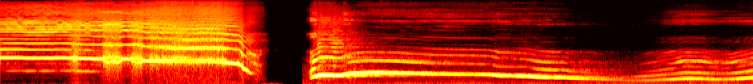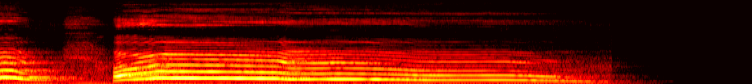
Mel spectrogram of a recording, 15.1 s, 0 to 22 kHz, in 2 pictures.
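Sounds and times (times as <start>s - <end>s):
high sustained scream: 0.0s - 2.6s.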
